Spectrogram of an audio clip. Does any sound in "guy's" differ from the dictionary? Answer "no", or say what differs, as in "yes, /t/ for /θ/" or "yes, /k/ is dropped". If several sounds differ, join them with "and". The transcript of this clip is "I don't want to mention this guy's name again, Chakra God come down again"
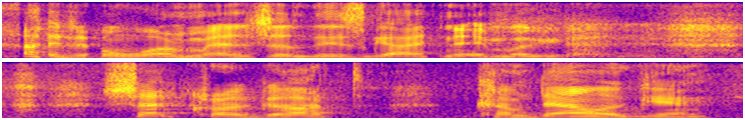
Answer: yes, /z/ is dropped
